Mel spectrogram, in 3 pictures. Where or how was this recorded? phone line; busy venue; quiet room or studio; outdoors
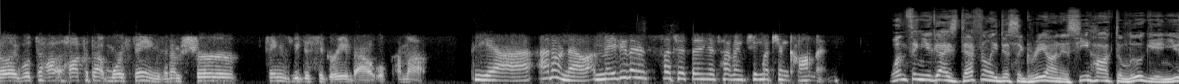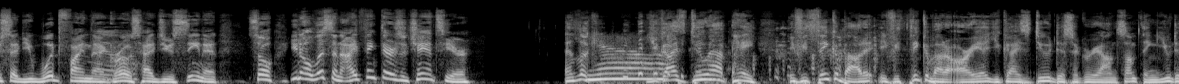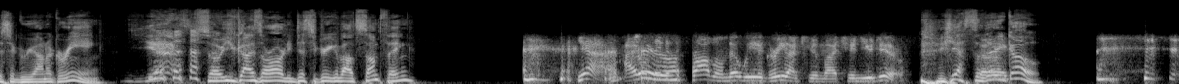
phone line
